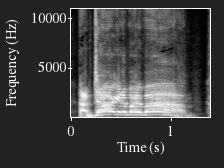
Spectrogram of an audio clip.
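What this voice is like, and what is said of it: Screaming loudly. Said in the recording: “screaming that”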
